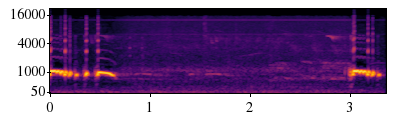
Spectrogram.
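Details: Zebra dove of crossed stock with a big voice: a stuttering run of short coos ending in a held note, then a fresh phrase starting after a quiet gap of over two seconds.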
